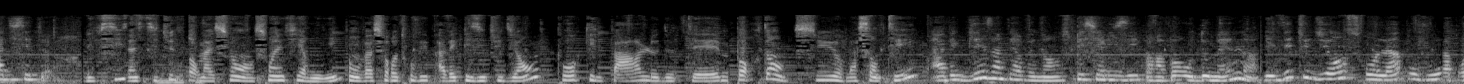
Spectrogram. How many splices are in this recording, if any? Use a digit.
1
